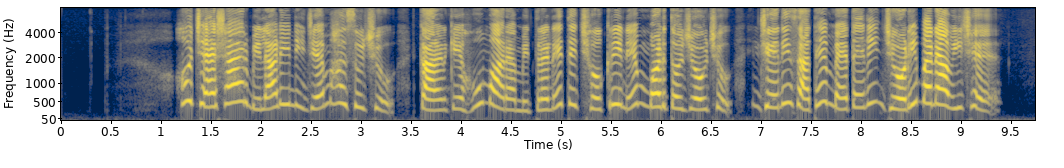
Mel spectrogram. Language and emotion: Gujarati, happy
